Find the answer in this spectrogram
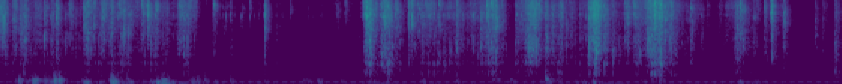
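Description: Foil wrapper of a trading card pack crinkling and tearing as it is opened by hand, in a string of short, faint rustles.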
